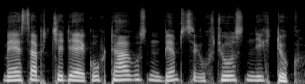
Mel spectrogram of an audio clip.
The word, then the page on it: me'sapje'te'g: Mi'gmaq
